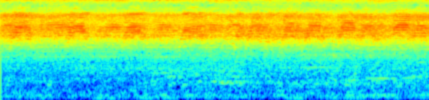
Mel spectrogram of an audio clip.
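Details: Late-summer cicada chorus in an apartment complex, the last of the season: an unbroken high, hissing drone that swells and eases in gentle waves, with nothing else standing out.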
